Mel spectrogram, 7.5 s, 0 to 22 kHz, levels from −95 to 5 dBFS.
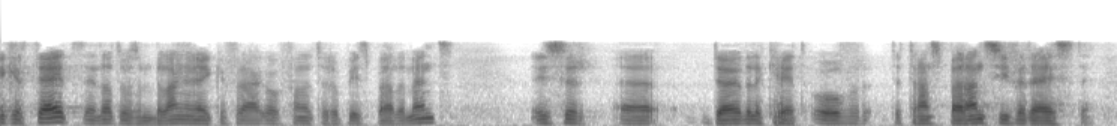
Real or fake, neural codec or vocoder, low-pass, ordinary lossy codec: fake; codec, 16 kHz in and 24 kHz out, 1 kbps, XY-Tokenizer; 5.4 kHz; none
